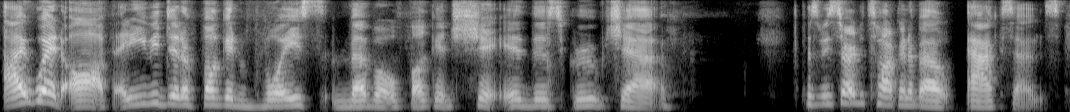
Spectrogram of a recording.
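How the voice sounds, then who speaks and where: A woman's voice: on the low side, animated, measured pace, darkish tone. A woman with a Rhode Island accent, a podcast cohost chatting casually, swearing freely and retelling conversations. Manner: chatty, profane, quotes others in retelling. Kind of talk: casual chat.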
